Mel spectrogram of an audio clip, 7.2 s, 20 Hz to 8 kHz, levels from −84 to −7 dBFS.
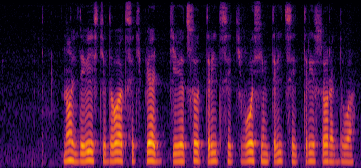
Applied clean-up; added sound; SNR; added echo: none; none; none; none.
